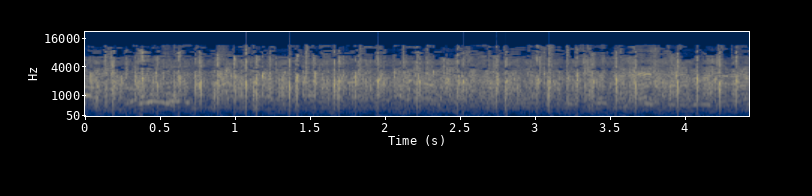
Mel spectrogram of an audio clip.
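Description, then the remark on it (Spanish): Sustained applause from an audience welcoming a speaker, dense overlapping claps at a steady, fairly loud level for several seconds with no one speaking over it. “y me gustaría, pues antes de que ella nos dedique unas palabras, pues pediros a todos vosotros que la recibamos con un caluroso aplauso, porque se lo merece.”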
